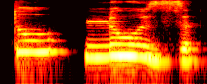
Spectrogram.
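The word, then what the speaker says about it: Toulouse: going to pronounce as this is my first syllable it should be to it should be second syllable L and my third syllable should be Z so it becomes to lose to lose another city name that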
